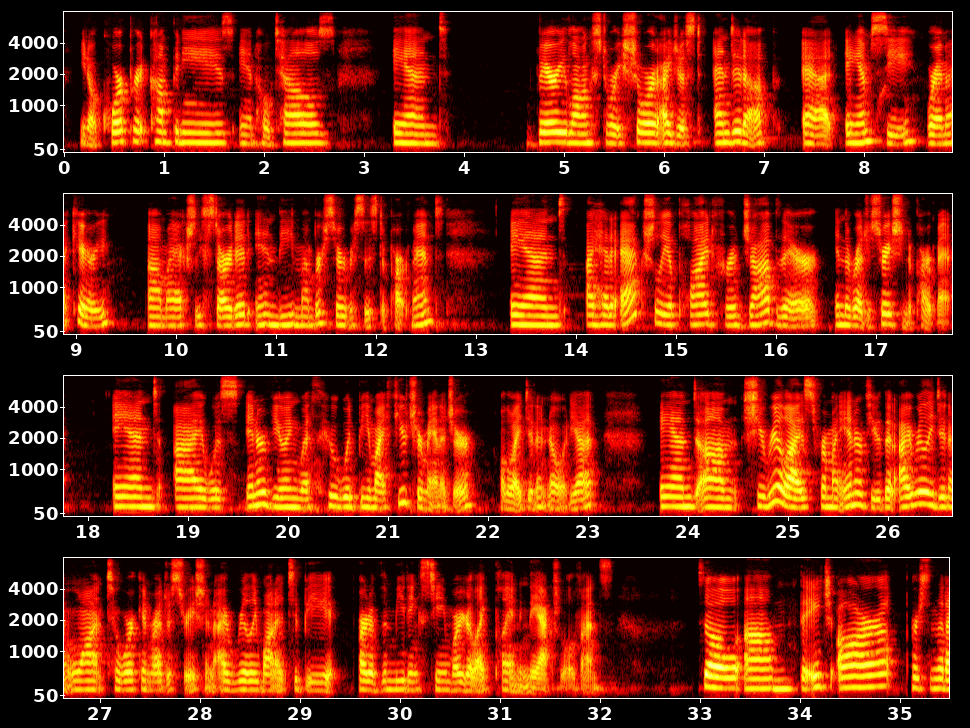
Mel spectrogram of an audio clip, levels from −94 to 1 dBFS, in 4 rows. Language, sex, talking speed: English, female, 165 wpm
